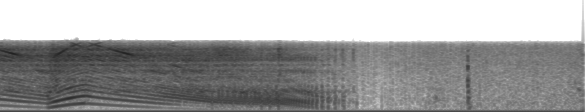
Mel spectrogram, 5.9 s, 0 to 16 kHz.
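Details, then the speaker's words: Chainsaw (462, 572 or 660 comparison; the 462 has a larger air filter, the 572 has flow mods) unloaded at about 13,840 rpm: screaming tone that wavers and breaks up at the top, a miss at high idle. "we can hear the miss at high idle still. We're at 13.84."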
